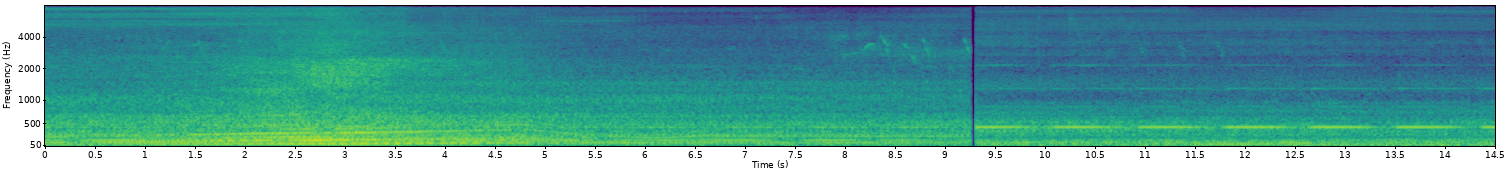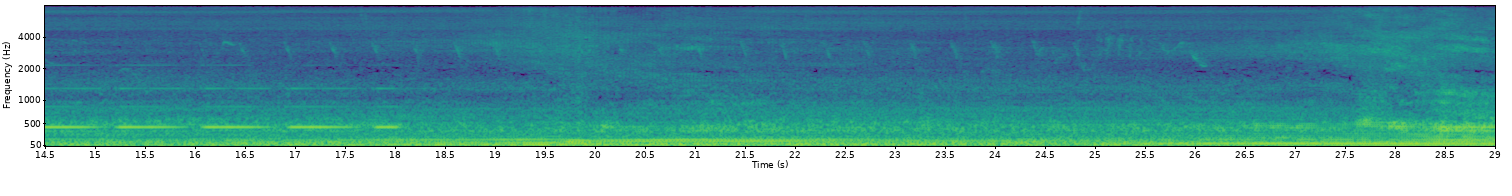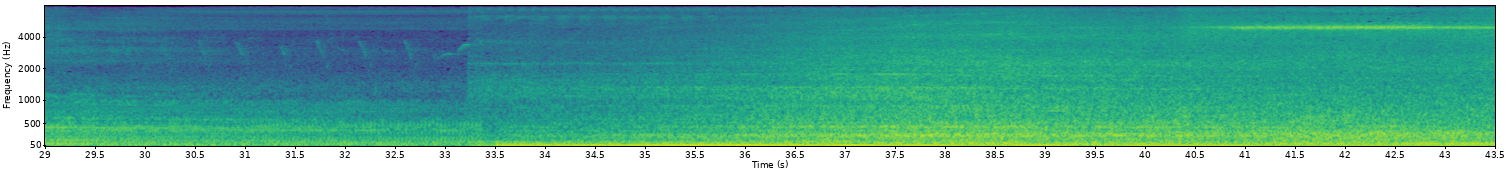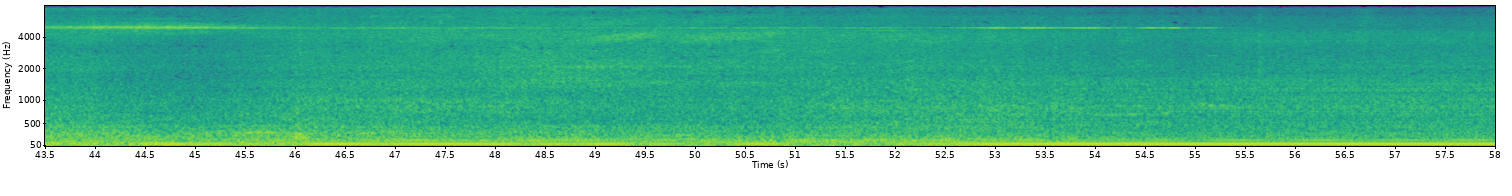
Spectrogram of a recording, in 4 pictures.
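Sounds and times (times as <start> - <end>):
train rumbling: 0.0 - 58.0
high-pitched brake squeal: 39.8 - 56.8.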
